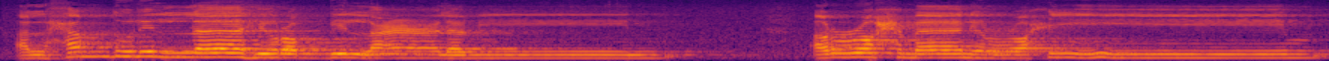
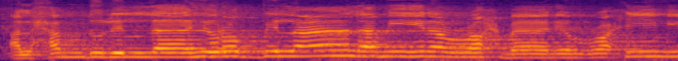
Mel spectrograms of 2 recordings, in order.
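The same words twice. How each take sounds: First: Each verse is followed by a pause. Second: The verses run together in one breath.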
